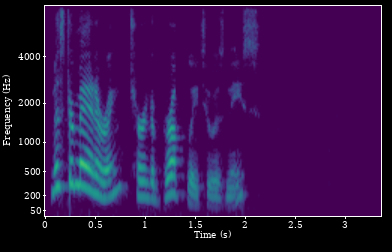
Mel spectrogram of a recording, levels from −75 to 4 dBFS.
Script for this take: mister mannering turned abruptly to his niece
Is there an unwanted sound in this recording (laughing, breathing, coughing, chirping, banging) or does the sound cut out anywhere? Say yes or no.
no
